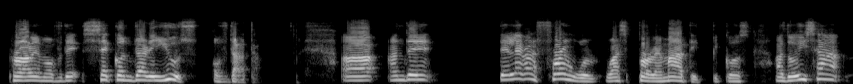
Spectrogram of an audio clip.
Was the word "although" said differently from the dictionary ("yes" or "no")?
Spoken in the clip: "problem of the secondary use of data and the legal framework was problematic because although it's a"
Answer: yes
